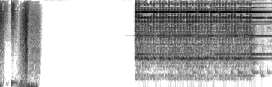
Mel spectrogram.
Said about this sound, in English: Phone rings.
